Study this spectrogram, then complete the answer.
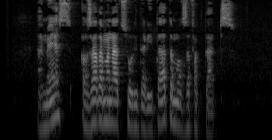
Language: Catalan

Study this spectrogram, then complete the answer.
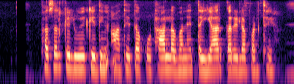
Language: Chhattisgarhi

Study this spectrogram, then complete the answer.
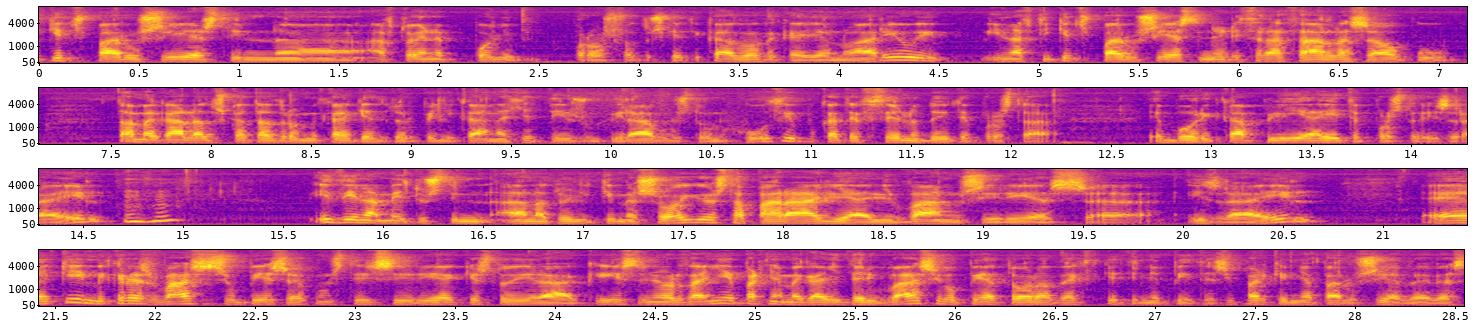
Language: Greek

